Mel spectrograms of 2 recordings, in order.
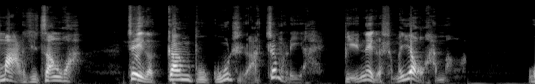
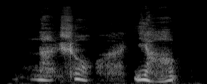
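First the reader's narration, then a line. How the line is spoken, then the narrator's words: Soft, breathy. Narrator (Chinese): 吐气轻声的说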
